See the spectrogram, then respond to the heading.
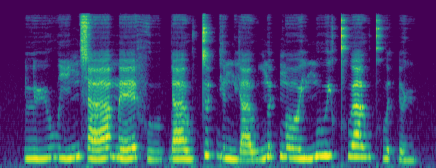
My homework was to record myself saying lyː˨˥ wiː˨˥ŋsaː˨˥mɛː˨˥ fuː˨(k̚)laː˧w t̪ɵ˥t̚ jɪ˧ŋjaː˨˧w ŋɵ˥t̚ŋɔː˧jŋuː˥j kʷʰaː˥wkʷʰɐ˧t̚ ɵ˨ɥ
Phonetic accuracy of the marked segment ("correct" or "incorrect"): correct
